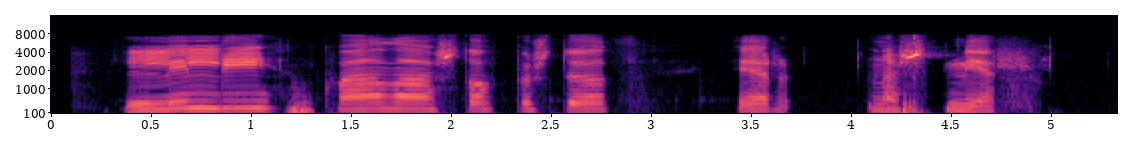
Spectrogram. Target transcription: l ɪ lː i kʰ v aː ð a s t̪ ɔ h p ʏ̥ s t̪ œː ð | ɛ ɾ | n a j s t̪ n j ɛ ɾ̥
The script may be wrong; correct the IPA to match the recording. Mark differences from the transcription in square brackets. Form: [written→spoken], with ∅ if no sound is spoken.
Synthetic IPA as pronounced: l ɪ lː i kʰ v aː ð a s t̪ ɔ h p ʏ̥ s t̪ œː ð | ɛ ɾ | n a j s t̪ [n→m] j ɛ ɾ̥

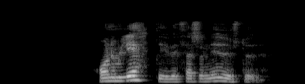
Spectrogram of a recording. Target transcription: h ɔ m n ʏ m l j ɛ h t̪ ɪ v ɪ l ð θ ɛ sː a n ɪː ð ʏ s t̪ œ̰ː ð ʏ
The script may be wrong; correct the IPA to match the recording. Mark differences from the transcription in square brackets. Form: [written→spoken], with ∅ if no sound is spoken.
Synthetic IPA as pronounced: h ɔ [m→∅] n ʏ m l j ɛ h t̪ ɪ v ɪ [l→∅] ð θ ɛ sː a n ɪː ð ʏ s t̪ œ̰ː ð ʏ

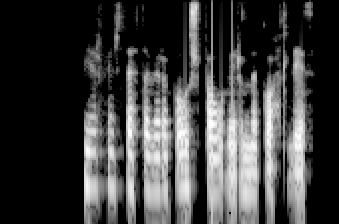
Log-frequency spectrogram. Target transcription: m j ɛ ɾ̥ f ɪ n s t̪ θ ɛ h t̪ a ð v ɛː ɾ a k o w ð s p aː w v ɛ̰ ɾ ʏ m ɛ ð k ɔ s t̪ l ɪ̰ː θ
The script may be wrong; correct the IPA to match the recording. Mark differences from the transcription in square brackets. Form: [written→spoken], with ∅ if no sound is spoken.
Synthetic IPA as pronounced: m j ɛ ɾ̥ f ɪ n s t̪ θ ɛ h t̪ a ð v ɛː ɾ a k o w ð s p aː w v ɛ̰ ɾ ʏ m ɛ ð k ɔ [s→h] t̪ l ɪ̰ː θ

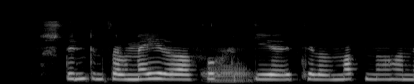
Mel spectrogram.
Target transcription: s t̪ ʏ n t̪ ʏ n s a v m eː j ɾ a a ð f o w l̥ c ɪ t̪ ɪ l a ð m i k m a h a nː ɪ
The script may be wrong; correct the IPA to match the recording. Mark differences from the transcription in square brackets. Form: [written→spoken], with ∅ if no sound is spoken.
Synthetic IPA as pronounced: s t̪ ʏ n t̪ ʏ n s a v m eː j ɾ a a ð f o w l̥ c ɪ [t̪→t̪ʰ] ɪ l a ð m [i→a] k [m→n] a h a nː ɪ

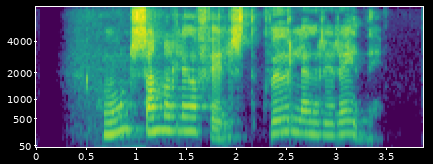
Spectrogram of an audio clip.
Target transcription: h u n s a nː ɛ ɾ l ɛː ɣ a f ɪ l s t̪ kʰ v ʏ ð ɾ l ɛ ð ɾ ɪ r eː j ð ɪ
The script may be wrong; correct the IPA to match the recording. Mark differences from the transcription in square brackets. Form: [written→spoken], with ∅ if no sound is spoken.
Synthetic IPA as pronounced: h u n s a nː [ɛ→a] ɾ l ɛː ɣ a f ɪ l s t̪ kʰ v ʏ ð ɾ l ɛ [ð→ɣ] ɾ ɪ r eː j ð ɪ

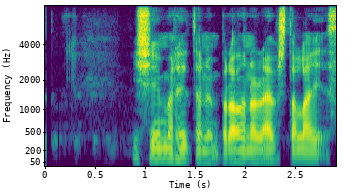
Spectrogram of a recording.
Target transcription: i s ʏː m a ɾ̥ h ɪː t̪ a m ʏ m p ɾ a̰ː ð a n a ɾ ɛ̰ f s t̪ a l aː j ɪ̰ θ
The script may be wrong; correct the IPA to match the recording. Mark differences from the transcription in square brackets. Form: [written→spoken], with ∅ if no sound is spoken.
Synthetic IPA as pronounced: i s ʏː m a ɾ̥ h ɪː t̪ a [m→n] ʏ m p ɾ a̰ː ð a n a ɾ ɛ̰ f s t̪ a l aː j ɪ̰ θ

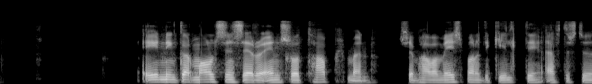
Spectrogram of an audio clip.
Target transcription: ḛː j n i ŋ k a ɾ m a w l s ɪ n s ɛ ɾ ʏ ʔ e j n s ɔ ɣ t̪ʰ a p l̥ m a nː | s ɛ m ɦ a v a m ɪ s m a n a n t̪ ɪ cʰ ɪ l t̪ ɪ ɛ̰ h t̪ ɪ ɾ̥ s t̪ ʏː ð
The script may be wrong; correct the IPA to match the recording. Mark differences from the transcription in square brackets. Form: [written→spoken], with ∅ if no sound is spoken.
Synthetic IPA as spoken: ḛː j n i ŋ k a ɾ m a w l s ɪ n s ɛ ɾ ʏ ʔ e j n s ɔ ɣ t̪ʰ a p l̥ m [a→ɛ] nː | s ɛ m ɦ a v a m ɪ s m a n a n t̪ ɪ [cʰ→c] ɪ l t̪ ɪ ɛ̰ [h→f] t̪ ɪ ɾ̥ s t̪ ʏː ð

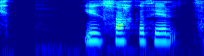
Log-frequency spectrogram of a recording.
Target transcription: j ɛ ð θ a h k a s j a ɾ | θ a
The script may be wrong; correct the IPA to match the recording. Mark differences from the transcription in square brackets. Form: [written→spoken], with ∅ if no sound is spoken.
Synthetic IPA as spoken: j ɛ [ð→ɣ] θ a h k a [s→θ] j [a→ɛ] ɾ | θ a

